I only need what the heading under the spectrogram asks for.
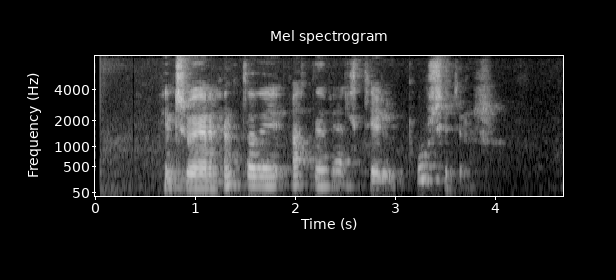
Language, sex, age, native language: Icelandic, male, 20-29, Icelandic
